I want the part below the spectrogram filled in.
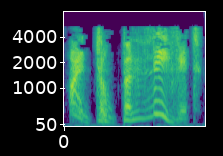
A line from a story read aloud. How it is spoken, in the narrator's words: Wood hissed in outrage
